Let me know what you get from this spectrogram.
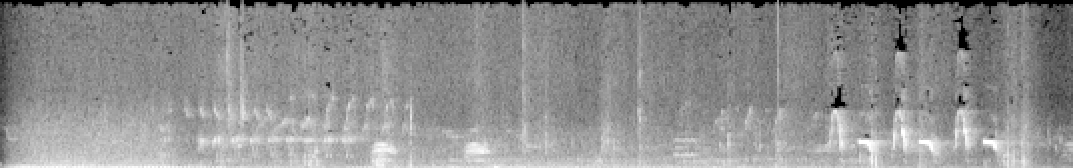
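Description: Small birds chirping, with a run of short, falling chirps near the end, over a low rumble during the first few seconds.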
